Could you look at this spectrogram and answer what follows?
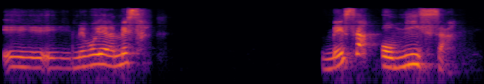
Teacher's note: solamente tres vocales la a la i y la u pero la i y la u no son tan altas como en el español son intermedias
